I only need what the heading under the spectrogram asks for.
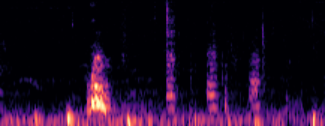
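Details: Puppies suckling from their mother, giving short high whimpering squeaks, one louder rising yelp near the start followed by a few fainter cries, with soft smacking and rustling beneath.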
